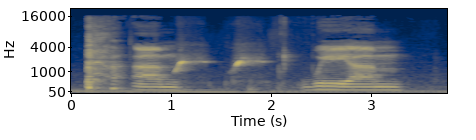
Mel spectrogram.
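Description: human body sound, human whistling attempt

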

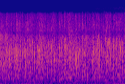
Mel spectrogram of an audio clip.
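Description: sound effect, applause sound effect played

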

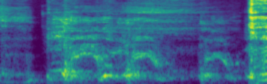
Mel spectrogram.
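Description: human body sound, coughing

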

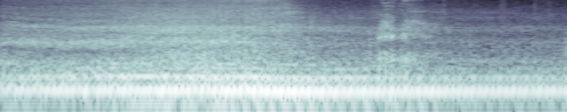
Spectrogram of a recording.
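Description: vehicle, pickup truck driving past

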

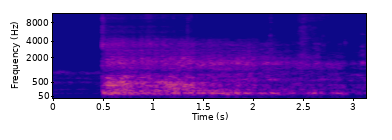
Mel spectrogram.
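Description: sound effect, explosion sound effect

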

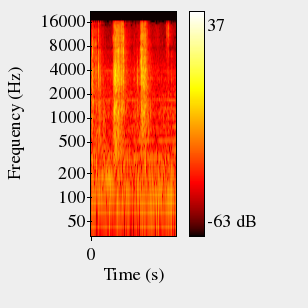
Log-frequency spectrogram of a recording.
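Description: household object, paper being torn

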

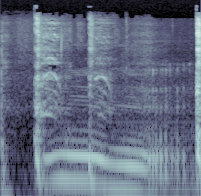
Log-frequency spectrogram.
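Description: human body sound, coughing

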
